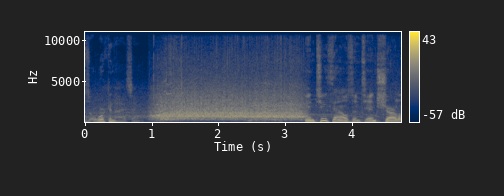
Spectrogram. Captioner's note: crowd roaring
